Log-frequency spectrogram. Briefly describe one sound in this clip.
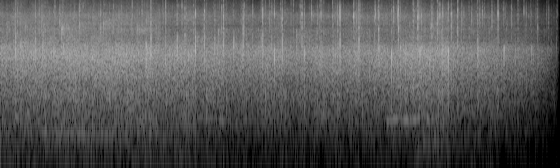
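An audience applauds loudly in an echoing hall, fading at the end.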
